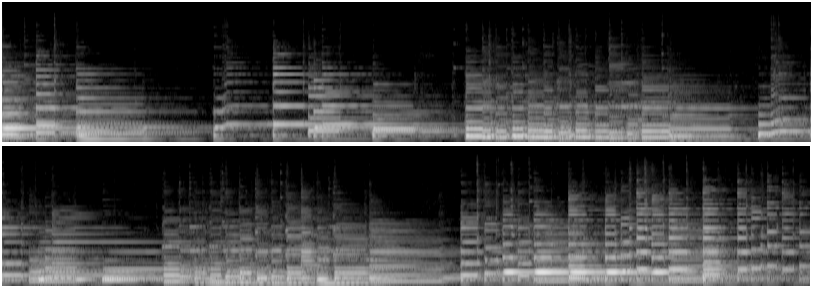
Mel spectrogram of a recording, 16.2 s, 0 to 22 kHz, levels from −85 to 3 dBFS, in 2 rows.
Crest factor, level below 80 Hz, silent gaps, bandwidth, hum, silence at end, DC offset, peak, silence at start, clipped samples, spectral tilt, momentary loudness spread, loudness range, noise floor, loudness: 18 dB; -66 dBFS; none; 8.2 kHz; none; 0 s; under 0.1%; -6 dBFS; 0 s; under 0.1%; -8.5 dB/octave; 16 LU; 9 LU; -46 dBFS; -23 LUFS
